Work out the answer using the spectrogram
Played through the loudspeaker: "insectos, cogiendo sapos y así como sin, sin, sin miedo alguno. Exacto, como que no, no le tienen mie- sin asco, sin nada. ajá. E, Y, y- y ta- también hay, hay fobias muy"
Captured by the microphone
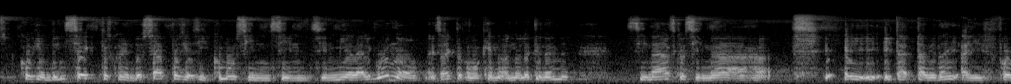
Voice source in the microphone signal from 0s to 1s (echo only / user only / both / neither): echo only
